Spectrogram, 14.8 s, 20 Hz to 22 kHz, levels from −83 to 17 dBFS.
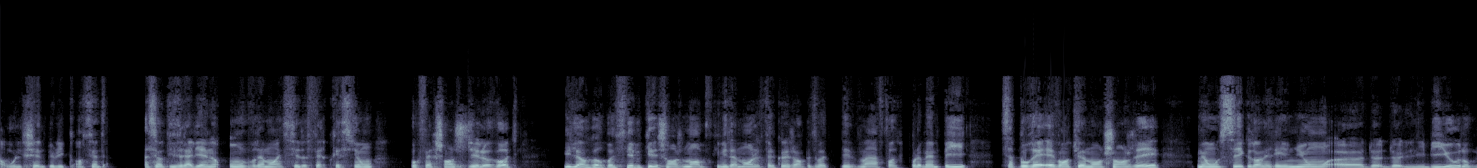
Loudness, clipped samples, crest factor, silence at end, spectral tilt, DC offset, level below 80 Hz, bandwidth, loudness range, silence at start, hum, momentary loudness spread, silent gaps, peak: -16 LUFS; under 0.1%; 16 dB; 0 s; -5.5 dB/octave; under 0.1%; -58 dBFS; 12.5 kHz; 4 LU; 0 s; none; 7 LU; none; 0 dBFS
